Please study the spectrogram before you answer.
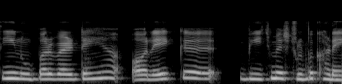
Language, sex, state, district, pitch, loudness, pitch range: Hindi, female, Uttar Pradesh, Hamirpur, 255 Hz, -25 LUFS, 240-275 Hz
